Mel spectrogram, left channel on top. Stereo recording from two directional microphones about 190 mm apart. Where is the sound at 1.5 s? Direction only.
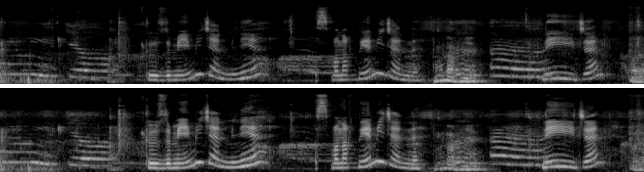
Centre (ahead or behind).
